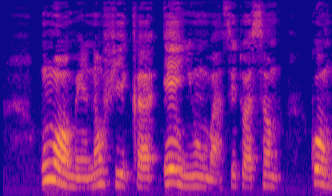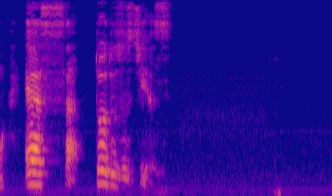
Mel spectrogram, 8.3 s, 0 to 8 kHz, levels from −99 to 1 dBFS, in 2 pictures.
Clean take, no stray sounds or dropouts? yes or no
yes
